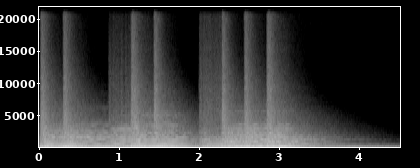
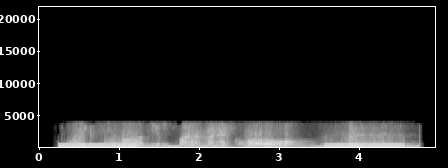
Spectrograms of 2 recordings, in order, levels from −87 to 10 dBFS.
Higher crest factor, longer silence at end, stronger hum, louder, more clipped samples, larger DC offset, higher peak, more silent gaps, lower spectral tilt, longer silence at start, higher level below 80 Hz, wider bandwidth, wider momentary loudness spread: about the same, 14 dB vs 10 dB; about the same, 0.2 s vs 0.15 s; neither; second, -16 LUFS vs -9 LUFS; second, under 0.1% vs 1%; second, under 0.1% vs 20%; about the same, -2 dBFS vs 0 dBFS; neither; second, -5.5 dB/octave vs -10 dB/octave; second, 0 s vs 0.15 s; about the same, -24 dBFS vs -26 dBFS; first, over 20 kHz vs 4 kHz; first, 19 LU vs 9 LU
